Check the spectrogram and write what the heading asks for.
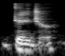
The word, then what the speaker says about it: Gauger: It rhymes with major, so gauger.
